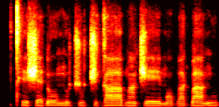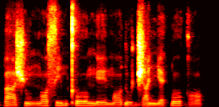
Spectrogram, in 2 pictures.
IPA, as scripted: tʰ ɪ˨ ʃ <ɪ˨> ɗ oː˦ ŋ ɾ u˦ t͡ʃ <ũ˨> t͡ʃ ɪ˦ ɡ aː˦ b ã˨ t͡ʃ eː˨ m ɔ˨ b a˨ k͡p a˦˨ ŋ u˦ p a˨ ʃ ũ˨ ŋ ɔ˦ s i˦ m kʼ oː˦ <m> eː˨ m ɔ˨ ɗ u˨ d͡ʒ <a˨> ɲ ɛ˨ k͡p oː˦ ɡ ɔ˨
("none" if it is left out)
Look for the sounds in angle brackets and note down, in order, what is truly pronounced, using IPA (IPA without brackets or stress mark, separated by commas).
ɛ˨, u˨, ŋ, a˨˦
